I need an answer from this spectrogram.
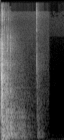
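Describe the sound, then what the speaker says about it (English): A door opens with a dull thunk and a brief rattle that fades, followed by a second, smaller knock just before it goes quiet, close by in a quiet indoor room. "let me get the door."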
